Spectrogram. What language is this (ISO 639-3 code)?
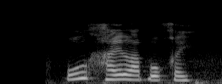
bak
